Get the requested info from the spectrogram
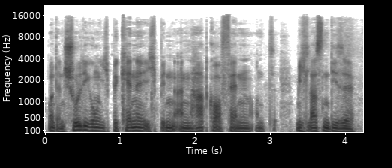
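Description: Male podcast host, low register with fry, conversational interviewer. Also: steady tone, normal speed, mellow, no room sound.

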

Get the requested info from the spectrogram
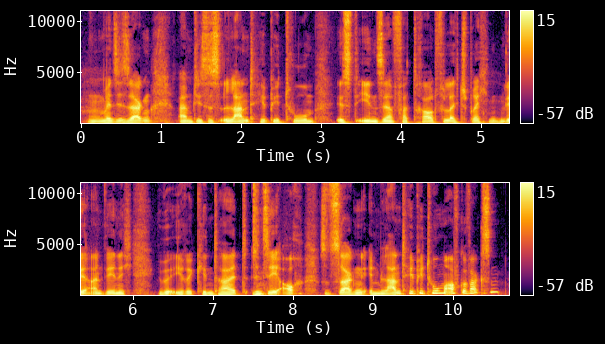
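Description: A man's voice: medium pitch, normal speed, few pauses, no room sound. A man hosting a radio interview, putting questions in a conversational style.

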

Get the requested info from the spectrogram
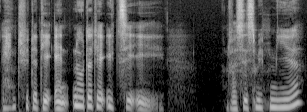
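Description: An actress playing a blunt, impatient small-town secretary and lover in a film drama, colloquial and teasing. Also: female voice, on the low side, normal speed, a little mellow, no room sound, natural voice. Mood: teasing impatience. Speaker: actor. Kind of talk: naturalistic film drama dialogue.

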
